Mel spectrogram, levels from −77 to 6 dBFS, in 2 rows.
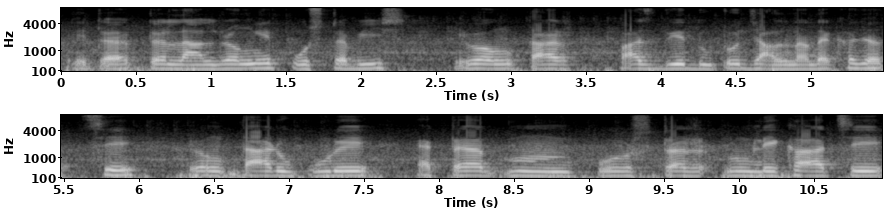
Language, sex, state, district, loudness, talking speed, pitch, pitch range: Bengali, female, West Bengal, North 24 Parganas, -16 LUFS, 130 wpm, 160 Hz, 150-165 Hz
